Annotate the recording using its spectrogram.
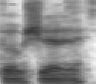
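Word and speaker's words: Faucher: is that is I I believe you pronounce it fosche yeah it is it is fosche yeah yeah he throws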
